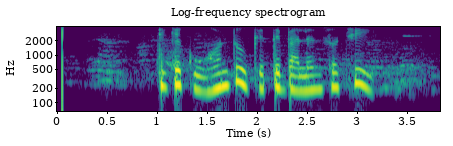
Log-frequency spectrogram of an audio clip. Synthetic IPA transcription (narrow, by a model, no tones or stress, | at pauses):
ʈikekuɦɔnt̪uket̪ebɛlensɔt͡ʃʰi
